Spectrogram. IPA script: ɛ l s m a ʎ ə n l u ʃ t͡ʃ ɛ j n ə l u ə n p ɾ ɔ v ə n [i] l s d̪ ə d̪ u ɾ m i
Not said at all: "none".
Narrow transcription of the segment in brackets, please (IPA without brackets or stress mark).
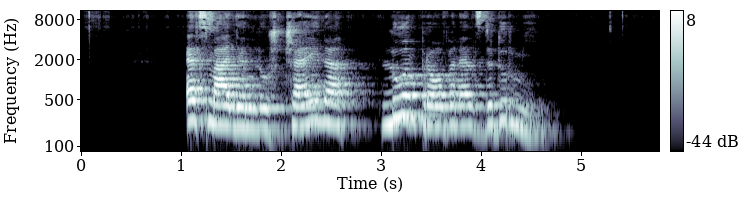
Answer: ɛ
